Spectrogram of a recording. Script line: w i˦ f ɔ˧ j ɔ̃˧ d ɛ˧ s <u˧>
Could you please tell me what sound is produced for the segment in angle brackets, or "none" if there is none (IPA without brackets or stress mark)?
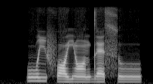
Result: u˧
